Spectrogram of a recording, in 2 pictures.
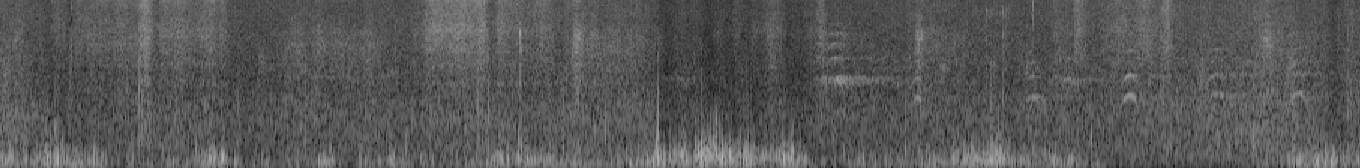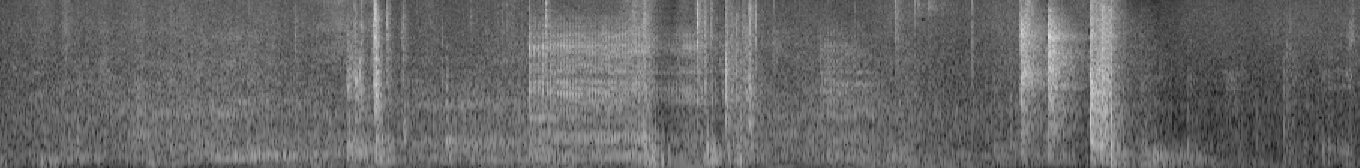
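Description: Low rumbling walking and handling noise, then a glass-panelled entrance door being opened and let close, with several sharp clicks of its handle and latch in the later part.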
